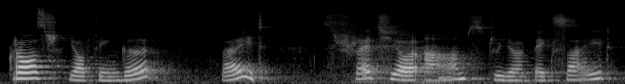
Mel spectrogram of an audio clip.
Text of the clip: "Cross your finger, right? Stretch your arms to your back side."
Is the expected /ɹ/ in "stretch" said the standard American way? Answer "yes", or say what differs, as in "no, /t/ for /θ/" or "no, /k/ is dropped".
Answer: yes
